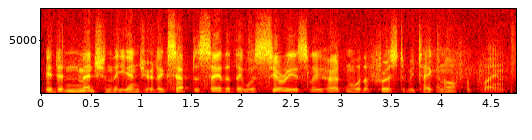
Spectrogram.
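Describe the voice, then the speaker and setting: A concerned, steady man in a vintage radio serial. His voice is fairly low, with a very sharp, forceful edge. The old recording carries slight noise. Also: quick pace, heavily acted, rough recording. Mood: earnest, reassuring. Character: concerned, steady male friend bringing urgent news. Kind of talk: old-time radio soap opera acting.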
